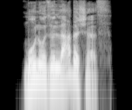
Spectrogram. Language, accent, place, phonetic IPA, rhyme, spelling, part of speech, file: German, Germany, Berlin, [monozʏˈlaːbɪʃəs], -aːbɪʃəs, monosyllabisches, adjective, De-monosyllabisches.ogg
- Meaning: strong/mixed nominative/accusative neuter singular of monosyllabisch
